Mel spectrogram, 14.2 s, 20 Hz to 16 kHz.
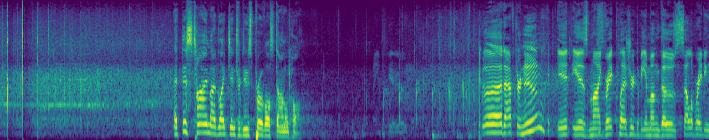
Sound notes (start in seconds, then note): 0.0 applause; 12.6 applause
